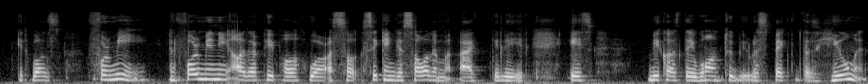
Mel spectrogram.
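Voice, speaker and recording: A woman's medium-pitched voice with a Persian accent, dark and mellow in tone, monotone and flat, at a moderate pace. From Iran, Tehran. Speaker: asylum seeker, translator. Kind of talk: interview.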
